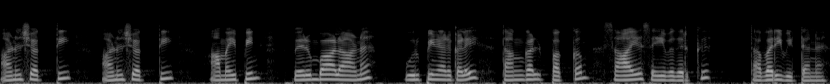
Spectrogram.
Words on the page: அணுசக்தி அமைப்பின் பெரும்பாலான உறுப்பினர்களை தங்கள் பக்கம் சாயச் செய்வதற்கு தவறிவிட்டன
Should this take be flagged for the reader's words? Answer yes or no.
yes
